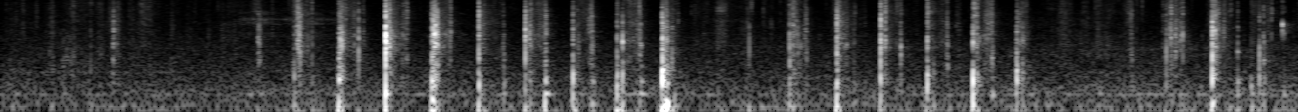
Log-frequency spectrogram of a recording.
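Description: A deck of intuitive soul oracle cards is shuffled by hand, close crisp riffling with a rapid run of sharp card snaps and taps growing busier midway, heard alone with no talk.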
